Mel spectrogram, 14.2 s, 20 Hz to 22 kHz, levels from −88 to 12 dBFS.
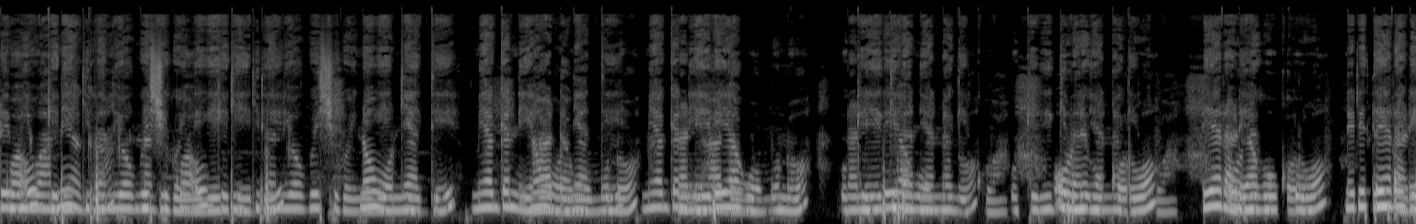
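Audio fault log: throughout, doubled audio track: A second, slower capture path or an edit likely mixed the speech in twice, so a full-band copy about as loud as the original trails it by roughly one and a half seconds, dry and without room colour.
throughout, generation loss: The speech sounds as if it passed through a Vorbis codec around 70 kbit/s about four times. Each pass requantised on a shifted frame grid, piling up swirly, hollow smearing and blurred attacks, with nothing above 19.4 kHz.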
